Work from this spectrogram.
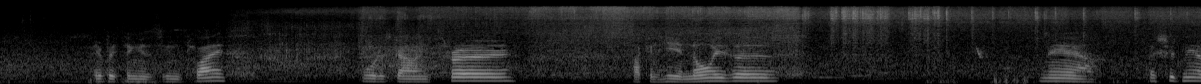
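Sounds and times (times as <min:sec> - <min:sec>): misting nozzles hissing: 0:02.1 - 0:12.0
rising bird chirp: 0:09.6 - 0:10.1.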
